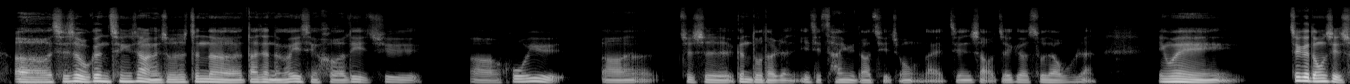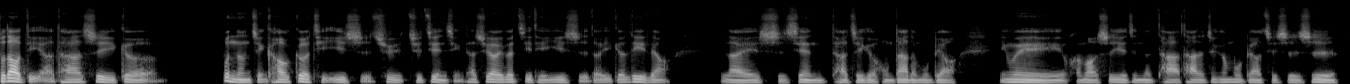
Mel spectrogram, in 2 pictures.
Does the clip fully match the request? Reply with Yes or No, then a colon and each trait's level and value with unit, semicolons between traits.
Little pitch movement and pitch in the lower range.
Yes: narrow, 2.3 semitones; low, 105 Hz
